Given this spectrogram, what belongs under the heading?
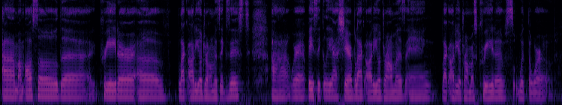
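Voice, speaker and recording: Guesting on a casual live interview, this audio drama creator from Alexandria, Virginia, in the United States, talks informally. She speaks low and monotone at a measured pace, her tone clear and resonant.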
